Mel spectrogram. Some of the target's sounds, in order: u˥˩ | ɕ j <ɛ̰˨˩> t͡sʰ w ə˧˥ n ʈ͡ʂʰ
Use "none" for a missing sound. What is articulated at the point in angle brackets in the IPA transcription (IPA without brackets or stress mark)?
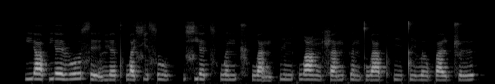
ɛ˥˩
